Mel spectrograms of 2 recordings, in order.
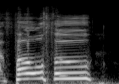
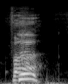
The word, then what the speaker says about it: pho: Fofu? – Pho.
